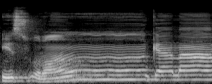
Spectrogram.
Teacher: 2 زبر کی تنوین کے بعد کاف حروف اخفا میں سے ہے تو یہاں پر اخفا ہوگا یعنی غنہ زمانی کر کے پڑھیں گے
